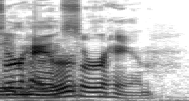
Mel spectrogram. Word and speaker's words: Sirhan: Sirhan, the man convicted for the Kennedy Sirhan. Yeah, it's sounds more like it's spelled than you would think.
